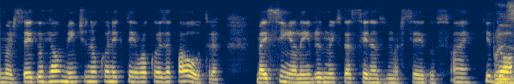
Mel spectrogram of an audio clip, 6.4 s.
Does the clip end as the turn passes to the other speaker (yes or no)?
yes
